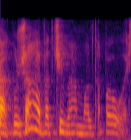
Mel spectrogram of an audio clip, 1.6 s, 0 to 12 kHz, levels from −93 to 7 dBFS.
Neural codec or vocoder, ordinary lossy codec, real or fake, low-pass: none; MP3, 64 kbps; real; 7.2 kHz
